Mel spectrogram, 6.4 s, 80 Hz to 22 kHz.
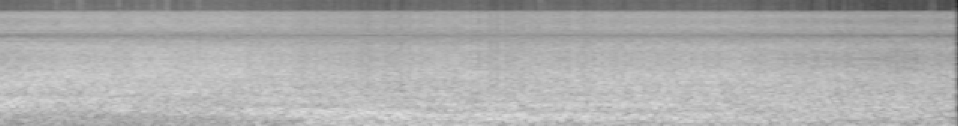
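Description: MiG-29 fighter's twin RD-33 turbofan jet engines at takeoff power as the jet climbs away, a loud, steady jet roar with no let-up.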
